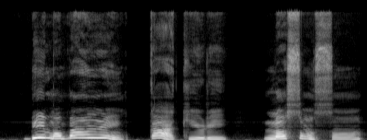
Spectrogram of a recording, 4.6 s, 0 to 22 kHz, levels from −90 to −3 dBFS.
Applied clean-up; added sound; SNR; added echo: none; none; none; none.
